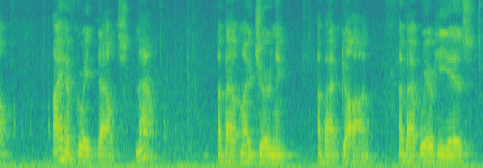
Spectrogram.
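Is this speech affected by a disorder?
Yes: ALS; degenerative; diagnosed ten years ago.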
